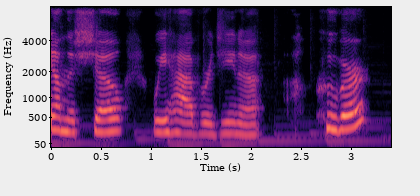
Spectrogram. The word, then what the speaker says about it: Regina Huber: And today on the show, we have Regina Huber. Is that right? Did I say it right? That is right. That's perfect.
